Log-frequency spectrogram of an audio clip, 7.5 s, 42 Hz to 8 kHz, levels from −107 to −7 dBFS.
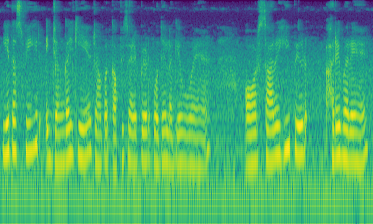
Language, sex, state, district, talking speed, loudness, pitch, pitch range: Hindi, female, Jharkhand, Jamtara, 175 wpm, -16 LUFS, 180 Hz, 170-210 Hz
